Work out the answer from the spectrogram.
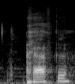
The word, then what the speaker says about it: Kafka: Kafka.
